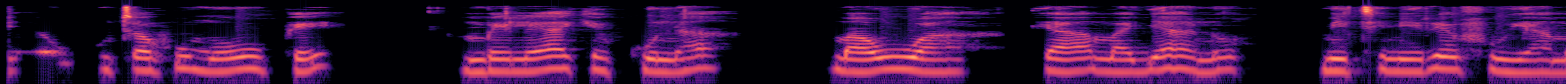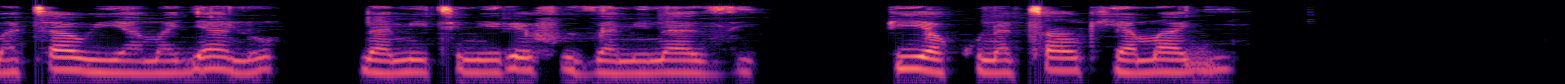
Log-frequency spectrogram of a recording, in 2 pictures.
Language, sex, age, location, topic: Swahili, female, 25-35, Mombasa, government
